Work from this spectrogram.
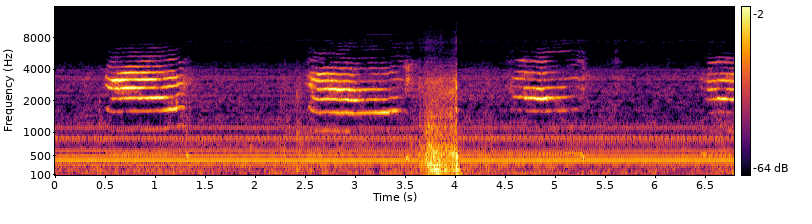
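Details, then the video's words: Kitten reacting to a mother cat's calling sound played from a phone; high harmonic mews repeated every two seconds or so, with a steady electrical hum and a brief rustling burst. "Reaksi Anak Kucing Mendengar Efek Suara dari HP || Suara Induk Kucing"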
